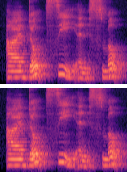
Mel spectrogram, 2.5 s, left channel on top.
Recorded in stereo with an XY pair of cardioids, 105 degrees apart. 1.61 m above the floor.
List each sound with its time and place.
0.1 s a woman speaking: 20° left, 0.6 m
